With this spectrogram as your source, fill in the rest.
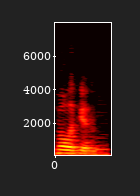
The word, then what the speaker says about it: Mullikin: like to introduce is it mulligan milliken mulligan mulligan yes oh like like when you mess up involved yeah but with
